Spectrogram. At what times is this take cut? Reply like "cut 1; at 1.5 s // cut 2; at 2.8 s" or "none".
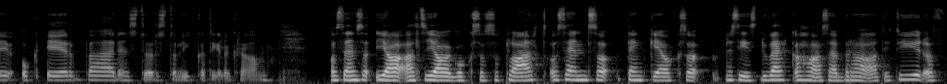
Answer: none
